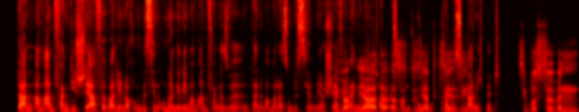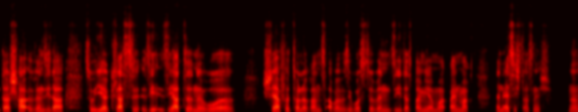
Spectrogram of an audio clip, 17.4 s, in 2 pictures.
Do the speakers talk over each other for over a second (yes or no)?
yes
